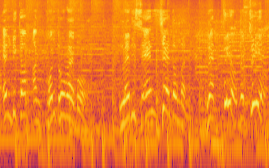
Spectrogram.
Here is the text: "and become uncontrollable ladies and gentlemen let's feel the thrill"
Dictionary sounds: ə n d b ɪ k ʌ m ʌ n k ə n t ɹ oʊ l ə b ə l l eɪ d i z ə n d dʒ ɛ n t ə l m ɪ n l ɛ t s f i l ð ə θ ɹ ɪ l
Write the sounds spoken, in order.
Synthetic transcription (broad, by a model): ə n b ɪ k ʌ m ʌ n k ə n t ɹ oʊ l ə b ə l l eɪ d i s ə n dʒ ɛ n t ə l m ɪ n l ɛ t f i l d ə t ɹ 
